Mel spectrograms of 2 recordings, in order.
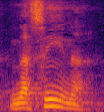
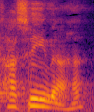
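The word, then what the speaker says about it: نسينا: come nunu niswa so how will you pronounce now brother you will pronounce as nasina and not hasina okay and then rest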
